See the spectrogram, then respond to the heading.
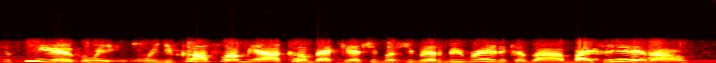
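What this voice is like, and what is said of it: Regional American accent. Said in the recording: “you got the accent going on”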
